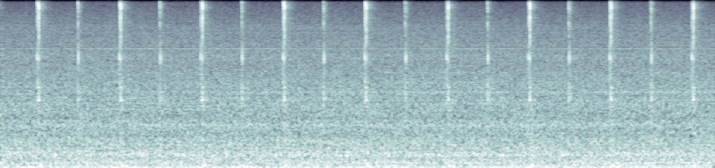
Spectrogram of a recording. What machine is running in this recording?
valve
